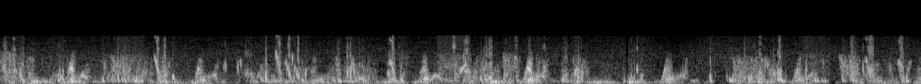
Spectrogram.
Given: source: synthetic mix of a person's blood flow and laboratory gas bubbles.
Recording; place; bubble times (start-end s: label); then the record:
Doppler ultrasound of blood flow; precordium
0.00-0.67 s: bubbles
0.99-1.47 s: bubbles
1.53-1.78 s: bubbles
2.23-2.27 s: bubbles
2.32-2.53 s: bubbles
2.58-3.10 s: bubbles
3.30-3.71 s: bubbles
3.85-4.10 s: bubbles
4.38-4.71 s: bubbles
4.79-5.21 s: bubbles
5.35-5.47 s: bubbles
5.59-5.87 s: bubbles
6.21-6.45 s: bubbles
7.06-7.16 s: bubbles
7.25-7.89 s: bubbles
8.02-8.29 s: bubbles
8.38-8.80 s: bubbles
8.89-8.94 s: bubbles
8.97-9.12 s: bubbles
From the record:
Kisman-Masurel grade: 342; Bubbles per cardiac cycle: rolling drumbeat, 9 or more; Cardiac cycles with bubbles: 100%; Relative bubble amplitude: moderate (0.250 to 0.450); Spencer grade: 3 (all of the cardiac periods contain showers or single bubble signals, but not dominating or overriding the cardiac motion signals); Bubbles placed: only in the low amplitude regions of the cardiac cycle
